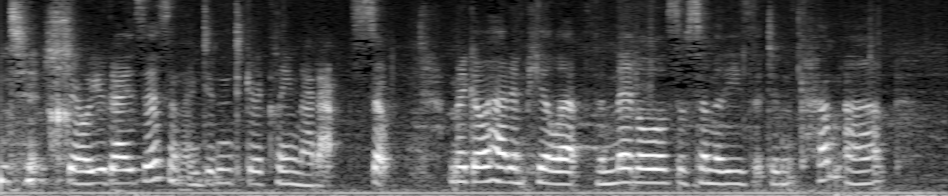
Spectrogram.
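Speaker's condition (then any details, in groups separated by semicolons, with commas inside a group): No condition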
